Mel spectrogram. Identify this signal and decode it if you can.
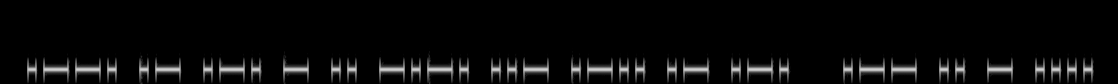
Morse code, heard as a keyed tone, about 16 wpm, 700 Hz. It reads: PARTICULAR WITH
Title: Sentences from Top 1000 Words - Review Part 4 - 15wpm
